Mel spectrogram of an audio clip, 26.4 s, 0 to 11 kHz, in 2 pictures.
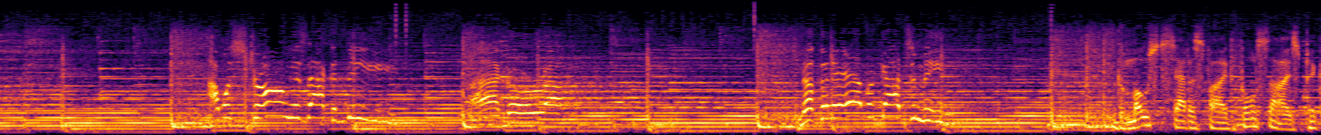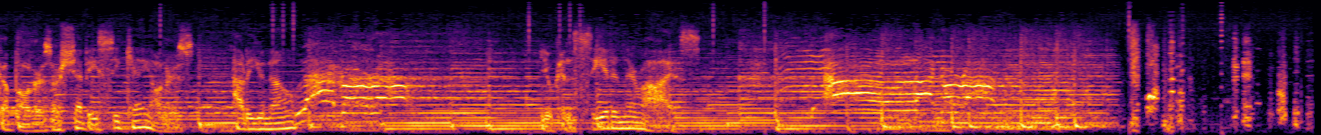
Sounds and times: Music: 0.0s - 26.4s
Speech: 11.2s - 16.4s, 18.6s - 20.2s.

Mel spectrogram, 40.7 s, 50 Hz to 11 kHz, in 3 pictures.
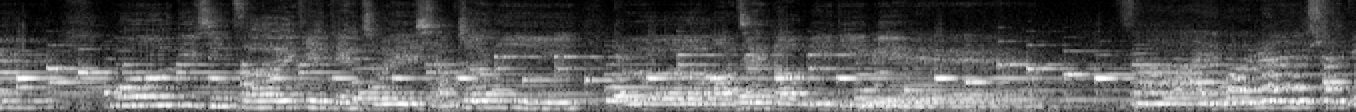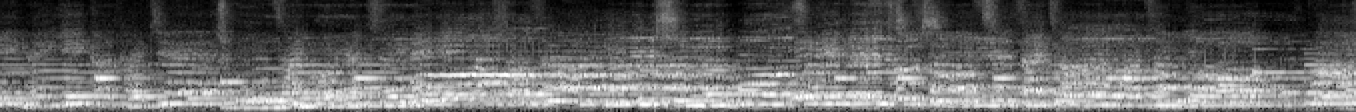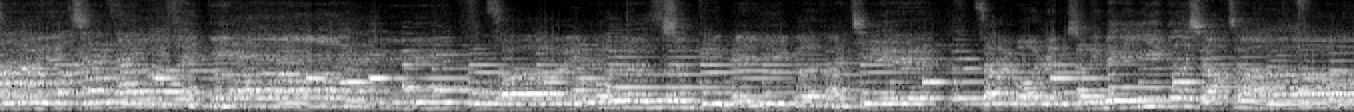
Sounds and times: Choir: 0.0s - 40.6s
Christian music: 0.0s - 40.6s.

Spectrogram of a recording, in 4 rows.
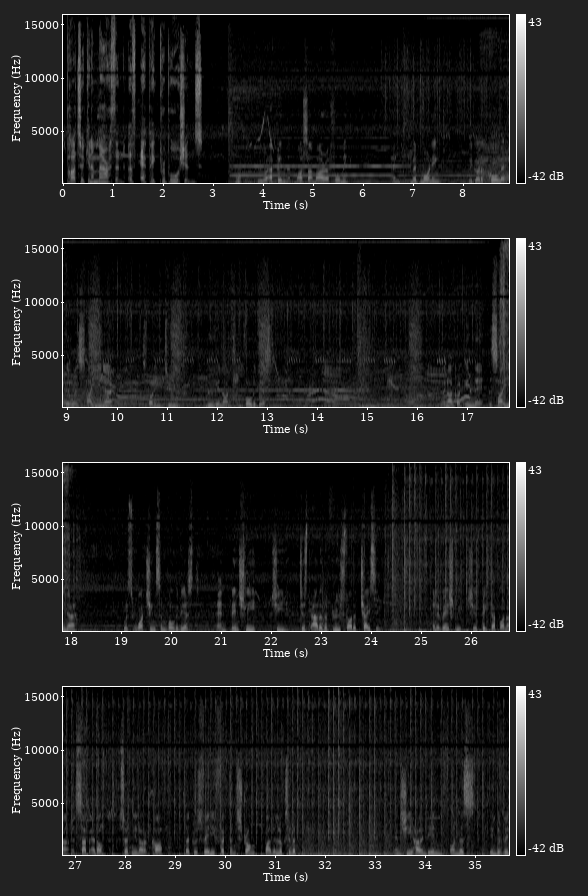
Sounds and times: Music: 3.2s - 35.6s
Speech: 6.6s - 10.0s, 10.6s - 13.1s, 16.5s - 18.2s, 19.1s - 24.2s, 25.2s - 31.4s, 33.4s - 35.6s.

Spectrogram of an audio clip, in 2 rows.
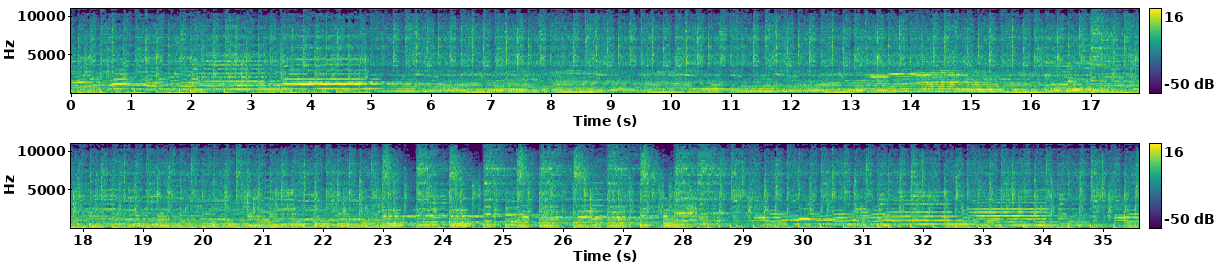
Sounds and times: Music: 0.0s - 35.6s.

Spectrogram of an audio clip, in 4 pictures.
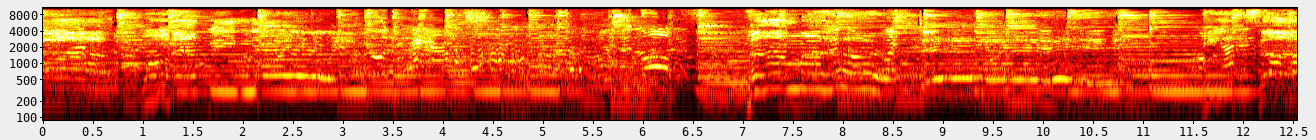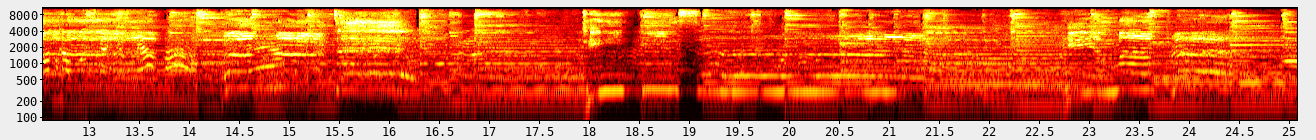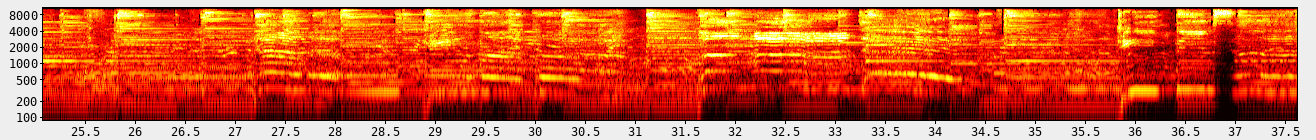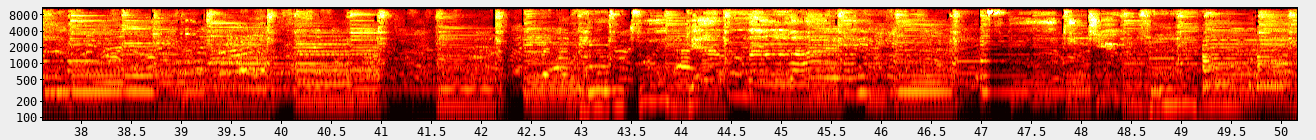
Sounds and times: Music: 0.0s - 50.1s.

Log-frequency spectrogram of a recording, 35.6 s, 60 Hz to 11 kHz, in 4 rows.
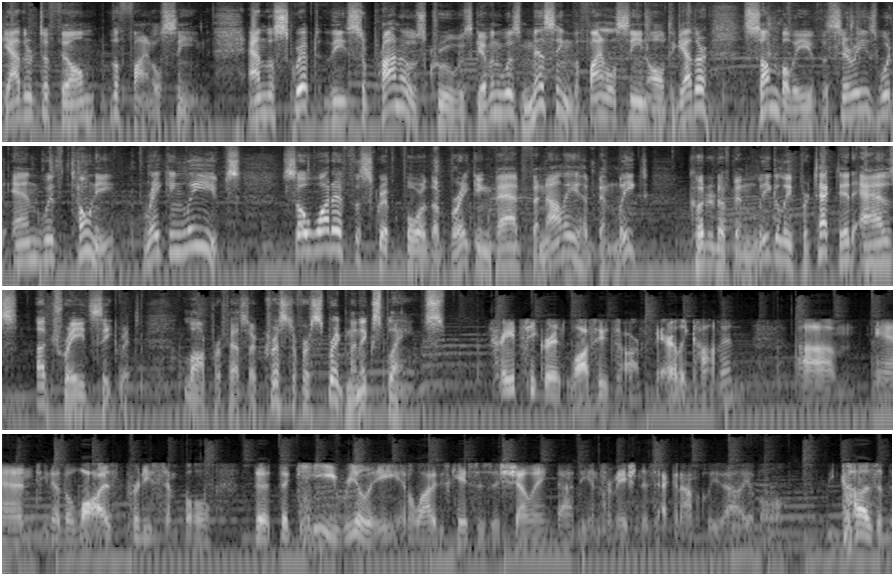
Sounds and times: Speech: 0.0s - 25.2s, 25.8s - 35.6s
Music: 0.0s - 35.6s.

